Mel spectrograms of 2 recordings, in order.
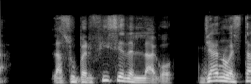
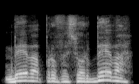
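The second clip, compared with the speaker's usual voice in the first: put-on higher pleading young voice; urging Harry; 4 semitones higher than usual. Harry begging his teacher, pleading. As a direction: coax the old man to drink.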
